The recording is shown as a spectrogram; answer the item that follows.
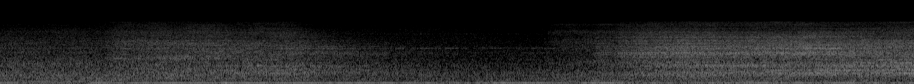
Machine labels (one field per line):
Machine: fan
